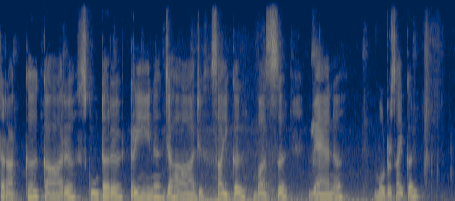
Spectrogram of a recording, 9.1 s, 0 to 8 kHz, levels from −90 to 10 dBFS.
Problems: none marked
